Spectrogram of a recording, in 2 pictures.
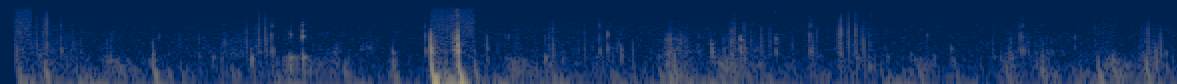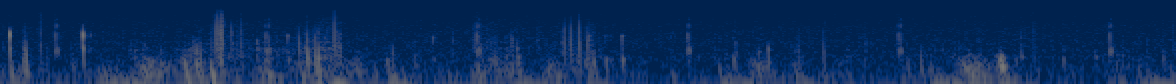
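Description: Low gurgles, rumbles and pops through the whole stretch, with one louder burst; ordinary stomach growling from gas and fluid moving in the gut.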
